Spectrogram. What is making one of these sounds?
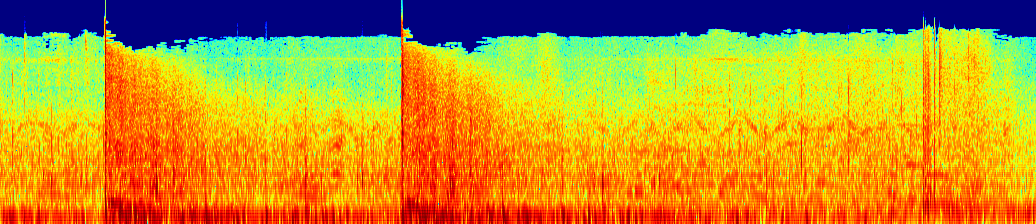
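Fireworks explode outdoors with loud, sharp bangs that echo.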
